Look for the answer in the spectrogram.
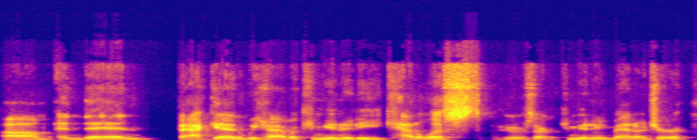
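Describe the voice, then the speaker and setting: A man's voice: a bass voice, level tone, normal speed, a little mellow. A man answering questions in a casual, informal way, thinking aloud as he goes. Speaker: guest speaker, community founder.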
